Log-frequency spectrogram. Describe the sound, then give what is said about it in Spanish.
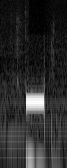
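A single steady telephone tone plays while a call is placed: one clean, mid-pitched beep lasting about a third of a second, heard alone against a faint background. “Vamos a llamarle por teléfono a ver qué movidas nos cuenta hoy.”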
